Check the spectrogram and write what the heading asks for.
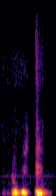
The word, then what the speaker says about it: Novecento: Ustedes después lo pueden buscar, buscan Bernardo Bertolucci, la película se llama Novecento, así se escribe, se pronuncia Novecento.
